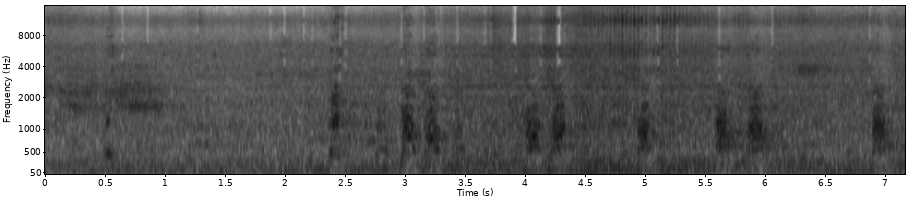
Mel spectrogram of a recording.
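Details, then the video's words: Nervous dog giving short, tense barks, scattered singly and in pairs from about the second second onward, over a constant background hum; a voice may be faintly present. "The tense sound of a dog"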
